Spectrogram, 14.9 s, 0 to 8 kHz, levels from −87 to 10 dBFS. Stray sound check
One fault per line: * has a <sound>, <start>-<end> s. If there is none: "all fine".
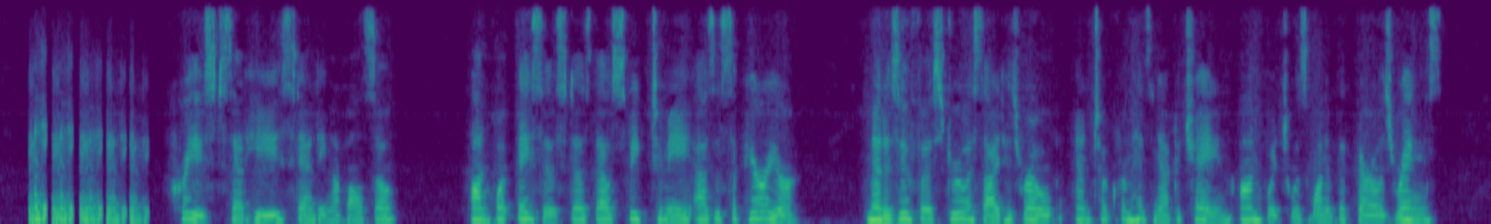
* has a laugh, 0.3-1.5 s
